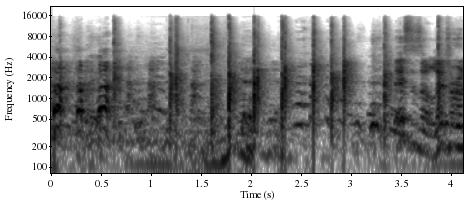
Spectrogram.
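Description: Audience laughing and clapping in response to a punchline. Laughter at first, then many irregular claps.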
